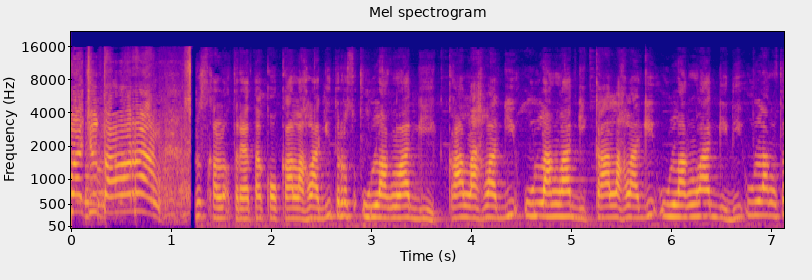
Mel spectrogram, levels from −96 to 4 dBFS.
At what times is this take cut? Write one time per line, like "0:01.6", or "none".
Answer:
0:01.2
